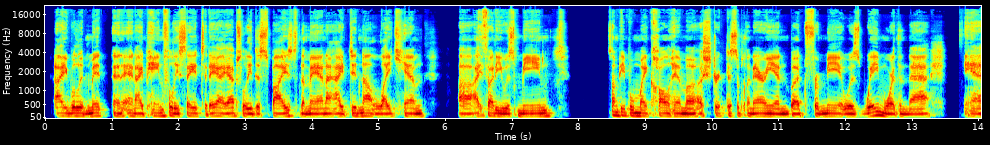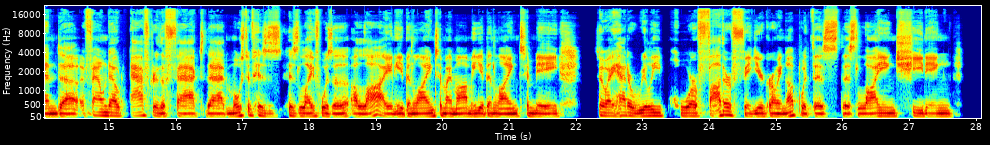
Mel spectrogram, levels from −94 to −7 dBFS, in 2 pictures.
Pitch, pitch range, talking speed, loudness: 95 Hz, 90-100 Hz, 195 wpm, -12 LUFS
